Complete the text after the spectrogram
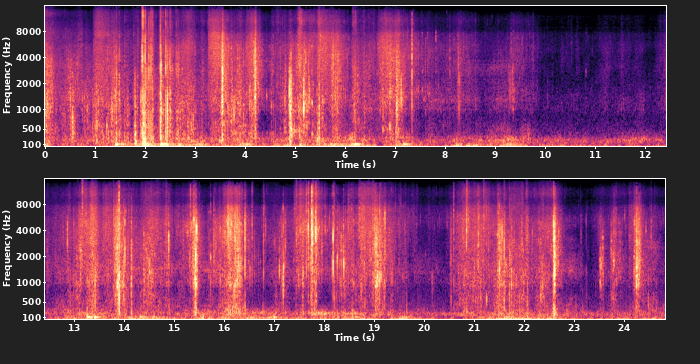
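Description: Wind gusts and rustles through dry grass outdoors.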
